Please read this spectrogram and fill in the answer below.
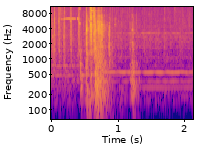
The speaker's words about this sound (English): He bolts the doors behind her.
